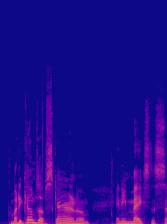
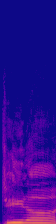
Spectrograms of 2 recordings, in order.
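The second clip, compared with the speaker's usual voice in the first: calling out; 9 semitones higher, 7 dB louder than usual. Retold or imitated. Reenacting a scream for a victim.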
